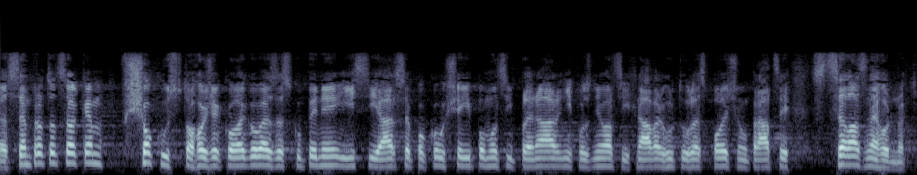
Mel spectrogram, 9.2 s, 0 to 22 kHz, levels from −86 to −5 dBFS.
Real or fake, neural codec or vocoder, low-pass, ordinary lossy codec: real; none; 7.2 kHz; MP3, 64 kbps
